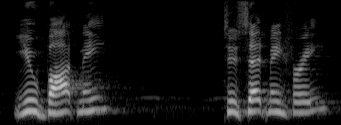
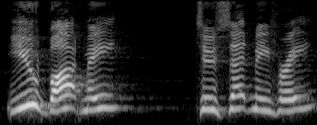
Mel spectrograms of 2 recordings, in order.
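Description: First: Weeping disbelief. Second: Louder, higher, slow tearful question; tearful cry. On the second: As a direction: cry it out in disbelief. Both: Retold or imitated. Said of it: "through weeping tears".

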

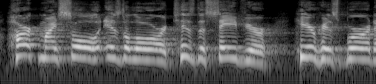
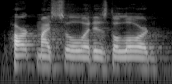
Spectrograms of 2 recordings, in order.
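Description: First: Raised, ringing recitation of the hymn line; reading the opening stanza to the congregation, raised and bright; reciting the hymn. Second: Said in the usual way. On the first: Acted. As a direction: lift the voice, proclaim the verse. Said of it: "this first stanza says". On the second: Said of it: "wrote this beautiful hymn".

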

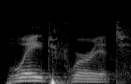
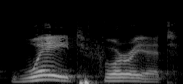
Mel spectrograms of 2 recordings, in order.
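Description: First: WAIT leaned on, slow and loud; slow it right down and hit WAIT; a preacher pressing the point, slowly; emphasized slowly. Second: Very slow, WAIT drawn out; drawn-out WAIT for emphasis; emphasized slowly. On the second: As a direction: stretch each word, weight on WAIT. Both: Shown as a demonstration. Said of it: "I emphasize those words".

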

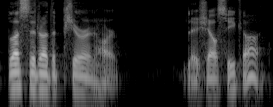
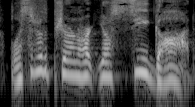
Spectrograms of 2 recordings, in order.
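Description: First: Low, subdued recital without pleading; detached recitation. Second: Higher, lilting earnest appeal; pleading. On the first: Preacher showing how Jesus did not say it, detached. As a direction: recite it matter-of-factly, low and unmoved. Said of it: "I'm just not thinking he's going". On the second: Preacher voicing Jesus pleading with us, earnest appeal. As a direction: plead with them to take it in. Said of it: "he's pleading with us and going". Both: Acted.

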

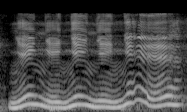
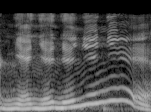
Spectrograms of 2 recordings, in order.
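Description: First: High, whiny nye-nye taunt; mock sing-song nagging; mocking nagging wife. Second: Louder nye-nye shot back, rising high at the end; loud mocking comeback; mocking retort. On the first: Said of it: "If she says to me". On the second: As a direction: throw the taunt straight back at her. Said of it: "I say to her".

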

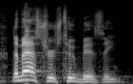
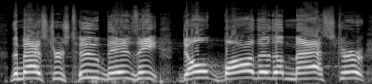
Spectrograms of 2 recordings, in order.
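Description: First: Said in the usual way. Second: "master's" stressed, higher and louder, shooing people off; mock scolding disciple. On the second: Preacher imitating disciples turning parents away, mock scolding. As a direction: shoo the parents away, a touch hammed-up. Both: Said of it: "hear those disciples saying".

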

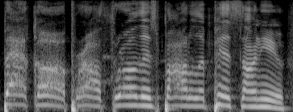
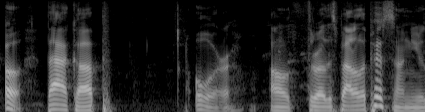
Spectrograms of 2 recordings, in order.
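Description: First: High-pitched rushed shout, no pauses; yelled run-on warning, far higher than usual; all-at-once threat. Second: Mock-casual threat with a long pause; leisurely, offhand version of a threat; time to think. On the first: Retold or imitated. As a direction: fire off the whole threat in one go. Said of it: "he says it all at once". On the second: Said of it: "you think that he's like".

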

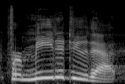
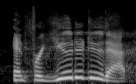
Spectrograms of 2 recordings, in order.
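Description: First: "me" leaned on, the line falling after it; weight on "me" before "to do that"; stress on me. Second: "you" leaned on, the line falling after it; weight on "you" before "to do that"; stress on you. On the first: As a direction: point to yourself with "me". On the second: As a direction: turn it on the listener with "you". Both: Shown as a demonstration.

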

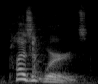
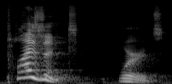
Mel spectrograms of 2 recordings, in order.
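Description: First: Said in the usual way. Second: Pleasant words, drawn out very slowly; slow, savoring emphasis on Pleasant words. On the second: Shown as a demonstration. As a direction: linger on every syllable of Pleasant words.

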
